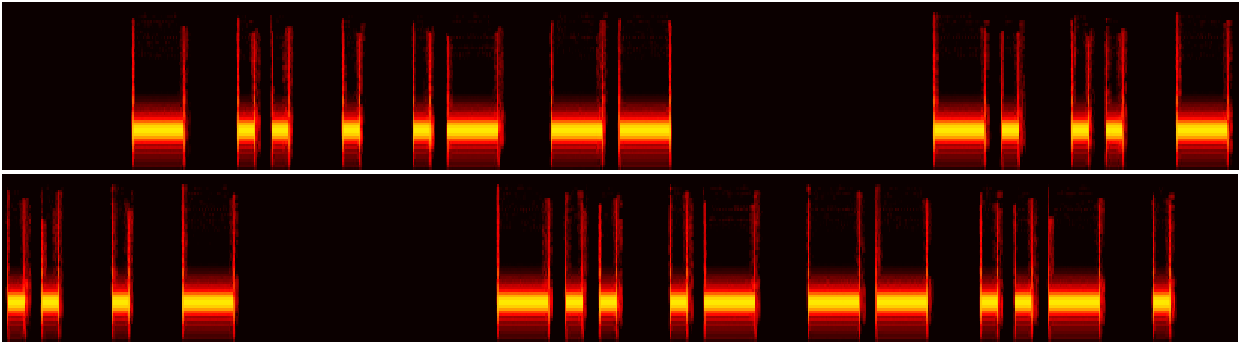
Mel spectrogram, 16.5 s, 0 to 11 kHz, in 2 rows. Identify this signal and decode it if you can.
Morse code, heard as a keyed tone, about 11 wpm, 800 Hz. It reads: TIEAM NIDET DAMUE
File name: LEZIONI / 3 MWRO / 3 M 10wpm 1828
